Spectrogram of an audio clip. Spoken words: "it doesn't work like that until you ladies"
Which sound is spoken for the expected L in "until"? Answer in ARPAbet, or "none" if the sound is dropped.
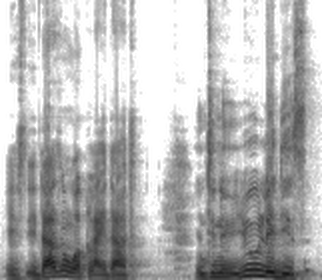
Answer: N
